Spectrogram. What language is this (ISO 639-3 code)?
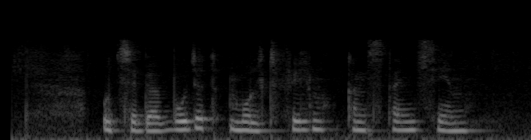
rus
